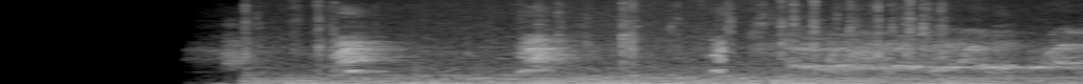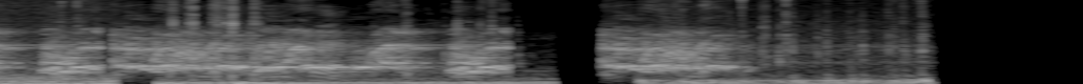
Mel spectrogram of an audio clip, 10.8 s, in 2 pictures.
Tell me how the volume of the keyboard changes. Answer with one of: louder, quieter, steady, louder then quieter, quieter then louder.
quieter.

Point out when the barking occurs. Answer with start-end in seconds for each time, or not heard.
1.1-9.2.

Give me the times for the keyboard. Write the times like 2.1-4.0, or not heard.
1.2-10.1.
